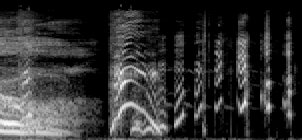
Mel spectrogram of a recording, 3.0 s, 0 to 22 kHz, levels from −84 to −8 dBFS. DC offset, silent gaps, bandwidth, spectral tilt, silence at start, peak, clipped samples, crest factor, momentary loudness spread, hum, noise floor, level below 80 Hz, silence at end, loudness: under 0.1%; none; 16.5 kHz; -3 dB/octave; 0 s; -2 dBFS; under 0.1%; 18 dB; 18 LU; none; -39 dBFS; -62 dBFS; 0.1 s; -19 LUFS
